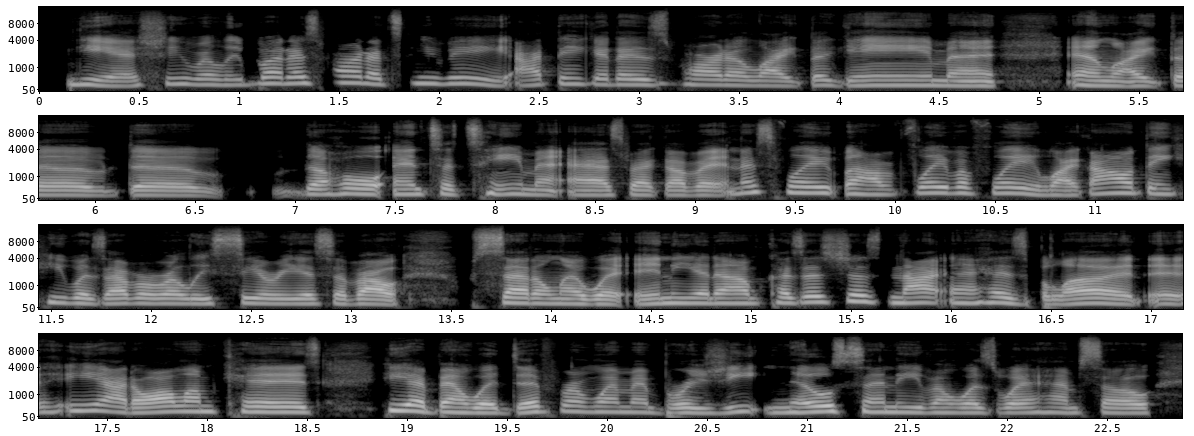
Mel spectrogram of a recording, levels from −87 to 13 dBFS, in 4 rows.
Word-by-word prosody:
Yeah, 180 -6 -2
she 230 +5 -9
really 200 -2 -6
but 245 +3 -2
it's 250 0 -2
part 265 -2 -3
of 220 - -1
TV. 235 -7 -5
I 190 +2 -2
think 225 0 -8
it 210 0 -4
is 200 +2 -3
part 200 -3 -3
of, 180 -2 -2
like, 165 -3 -2
the 185 0 -3
game 180 +1 -2
and 165 -1 +1 0.3
and 180 -3 +2
like 160 -2 -1
the 160 -3 -1
the 155 -3 0 0.3
the 195 -9 -1
whole 190 -1 +2
entertainment 185 -1 -2
aspect 160 0 0
of 160 0 0
it, 160 - +3
and 230 - -4
it's 260 +2 -3
Fla 230 -2 +1
uh, 180 -3 +1
Flavor 225 -1 0
Flav, 210 -5 -2
like, 160 +1 0
I 215 +2 +2
don't 225 0 +2
think 195 -2 -4
he 215 -3 -6
was 180 -2 -1
ever 180 0 +2
really 175 -1 +1
serious 170 -1 -1
about 165 -3 +4 0.3
settling 180 -5 +3
with 160 -2 +2
any 190 +3 0
of 185 - +2
them 185 -1 +3
'cause 195 +1 -2
it's 220 0 +1
just 245 -3 0
not 200 0 +3
in 190 -1 -1
his 200 -4 -1
blood. 165 +1 +4
Uh, 165 -1 +1
he 230 +5 -4
had 195 -5 +2
all 195 +4 +5
'em 210 0 +1
kids, 190 -2 +2 0.3
he 245 -2 +2
had 210 -5 +4
been 185 -2 +4
with 165 -2 +3
different 195 +5 0
women; 190 -3 -3
Brigitte 170 +4 -2
Nielsen 190 +2 +2
even 175 -1 -3
was 170 -1 -2
with 175 +1 -1
him, 175 -2 -5
so 165 -1 0
185 Hz, 195 wpm, -23 LUFS, 170-205 Hz, 0.3 s, all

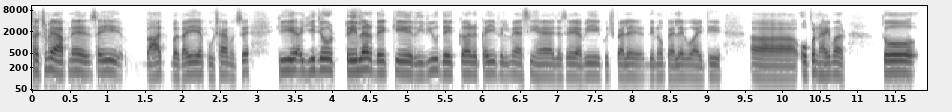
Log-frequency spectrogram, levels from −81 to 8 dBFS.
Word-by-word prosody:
सच 165 +1 0
में 185 0 +4
आपने 155 0 +4
सही 160 +2 0 0.4
बात - - +2
बताई 130 +3 0
है 145 0 +2
पूछा 130 +2 -6
है 140 - +2
मुझसे 125 +7 -3 0.4
कि 165 - -3 0.4
ये 175 - +3
जो 180 0 +3
ट्रेलर 170 +2 +5
देख 155 -1 +1
के, 150 -2 +3
रिव्यू 140 +6 -5
देखकर 145 -1 0
कई 150 0 -2
फ़िल्में 140 0 -7
ऐसी 135 +2 -6
हैं, 130 0 -2
जैसे 125 +1 -3
अभी 135 +2 -2
कुछ 130 - -12
पहले 125 0 -1
दिनों 125 +1 -8
पहले 120 +1 -3
वो 120 0 -6
आई 115 -2 -3
थी 125 +2 -7
अ, 115 -2 0
ओपेनहाइमर, 140 -2 0 0.5
तो 155 -1 +5
140 Hz, 170 wpm, -25 LUFS, 125-155 Hz, 0.5 s, ट्रेलर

